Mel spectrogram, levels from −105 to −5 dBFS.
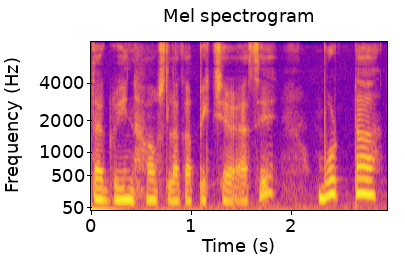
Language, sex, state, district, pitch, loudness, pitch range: Nagamese, male, Nagaland, Kohima, 150 Hz, -17 LUFS, 140-205 Hz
